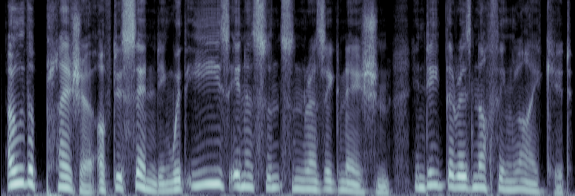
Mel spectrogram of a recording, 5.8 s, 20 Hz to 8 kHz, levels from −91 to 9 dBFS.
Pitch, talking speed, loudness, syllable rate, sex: 140 Hz, 155 wpm, -19 LUFS, 5.4 syllables/s, male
